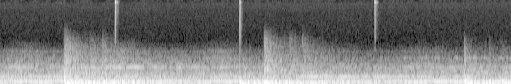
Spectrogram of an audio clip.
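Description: Soft clicks sound as a menu selection moves.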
